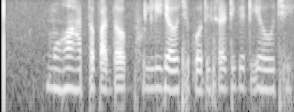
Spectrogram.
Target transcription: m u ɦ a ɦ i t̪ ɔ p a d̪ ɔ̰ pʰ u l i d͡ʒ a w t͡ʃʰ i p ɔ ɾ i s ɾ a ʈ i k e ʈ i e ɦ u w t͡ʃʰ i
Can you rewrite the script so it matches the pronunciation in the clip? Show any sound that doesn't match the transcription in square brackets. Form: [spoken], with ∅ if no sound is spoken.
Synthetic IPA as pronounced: m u ɦ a ɦ [a] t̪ ɔ p a d̪ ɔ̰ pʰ u l i d͡ʒ a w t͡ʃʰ i p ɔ ɾ i s ɾ a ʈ i k e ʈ i e ɦ [o] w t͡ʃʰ i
